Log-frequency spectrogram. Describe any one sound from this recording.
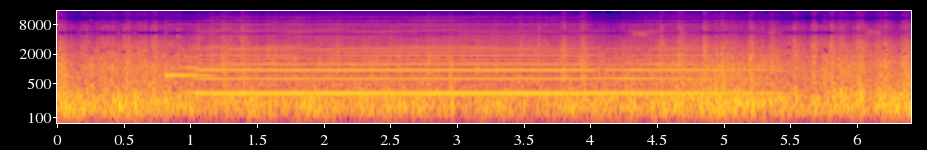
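A train horn blows a long, steady blast.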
